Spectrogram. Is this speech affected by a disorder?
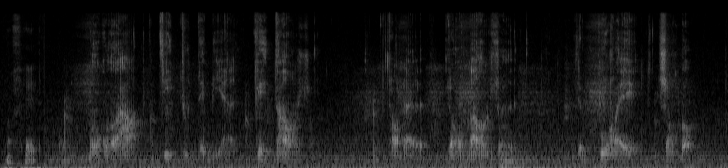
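Yes: total laryngectomy, oesophageal; larynx removed; unable to speak three weeks post-surgery, learned esophageal voice.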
